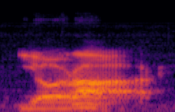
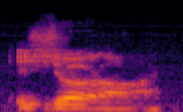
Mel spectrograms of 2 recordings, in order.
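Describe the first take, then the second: First: The double L sounds like a y. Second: The double L sounds like a zh. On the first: This is the usual standard pronunciation. "the double L can be pronounced with a y sound" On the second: Some speakers pronounce it this way. "the J sound, you can say, you may hear some people say Zorar"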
